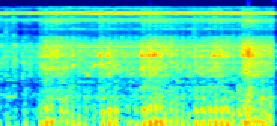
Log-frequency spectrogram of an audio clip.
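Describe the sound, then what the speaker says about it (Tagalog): A motorcycle engine runs close by with a steady, throbbing low pulse and some clatter, holding fairly loud and even throughout. "Putingog lagi ng motor mo."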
